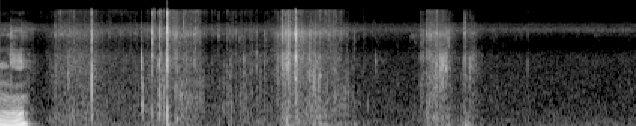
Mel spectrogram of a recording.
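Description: Dry leaf litter and twigs rustling and crackling, with sharp snaps about one, two and three seconds in.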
